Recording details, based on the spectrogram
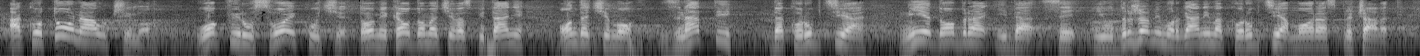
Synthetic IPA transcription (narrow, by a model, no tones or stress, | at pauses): a̰ko̞t̪oːnaut͡ʂimo̞̰ | uo̞kʋiɾusʋo̞je̞kut͡ɕe̞̰t̪oʋamje̞kao̞d̪o̞maːt͡ɕe̞ʋaspit̪aːɲe̞ | o̞nd̪at͡ɕe̞mo̞znat̪i | d̪ako̞ɾupt̪sija | nije̞d̪o̞bɾaʔid̪ase̞iud̪r̩ʒaʋnimo̞ɾɡaːnimakoɾupt̪sijamo̞ːɾaspɾe̞t͡ʃaːʋat̪i̥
